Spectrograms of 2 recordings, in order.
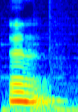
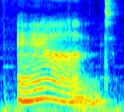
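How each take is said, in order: First: The word is cut to a short nasal sound. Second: The word is said fully with a clear vowel.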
